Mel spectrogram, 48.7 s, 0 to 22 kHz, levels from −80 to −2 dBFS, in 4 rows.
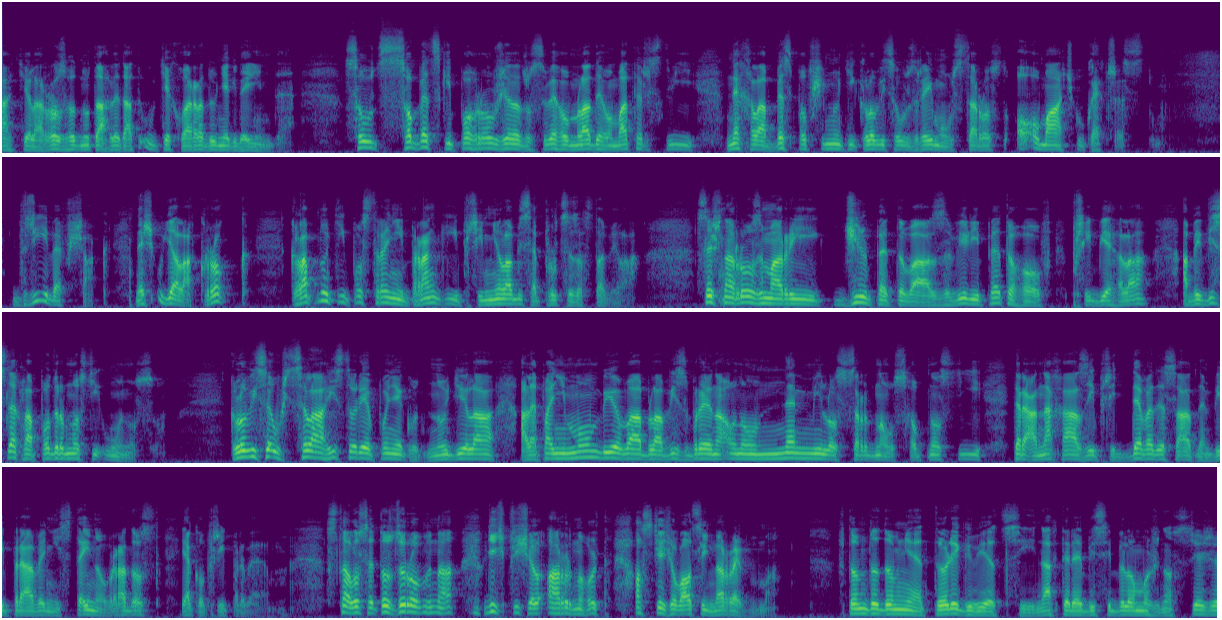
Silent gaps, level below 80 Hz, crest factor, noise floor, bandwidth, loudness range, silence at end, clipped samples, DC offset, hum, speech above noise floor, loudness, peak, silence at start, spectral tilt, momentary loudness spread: none; -58 dBFS; 20 dB; -57 dBFS; 11.5 kHz; 5 LU; 0 s; under 0.1%; under 0.1%; none; 32 dB; -24 LUFS; -4 dBFS; 0 s; -5 dB/octave; 14 LU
